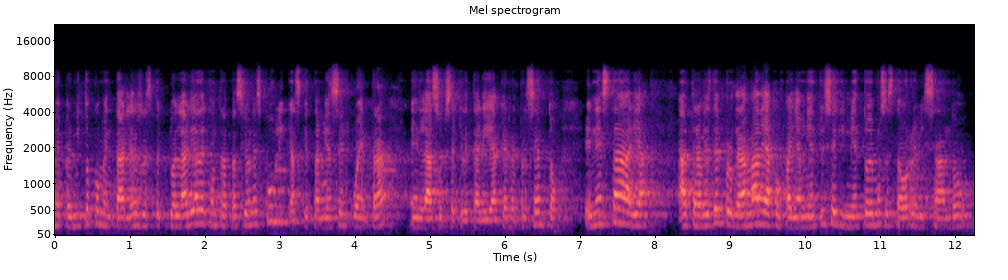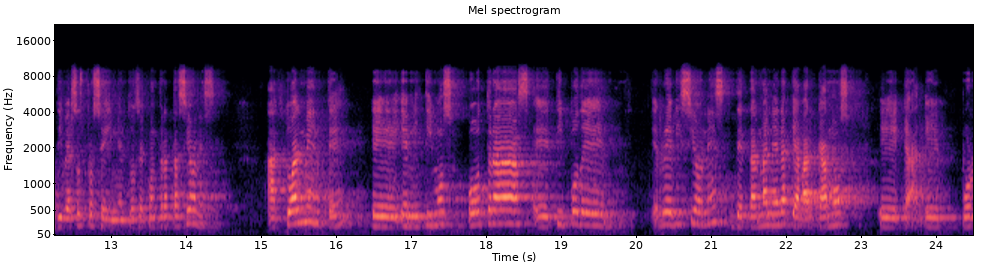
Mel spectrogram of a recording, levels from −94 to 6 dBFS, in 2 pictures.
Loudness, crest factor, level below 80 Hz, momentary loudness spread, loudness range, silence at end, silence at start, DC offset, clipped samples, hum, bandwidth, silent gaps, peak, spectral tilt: -27 LUFS; 22 dB; -76 dBFS; 12 LU; 5 LU; 0 s; 0 s; under 0.1%; under 0.1%; none; 10 kHz; none; -6 dBFS; -1.5 dB/octave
